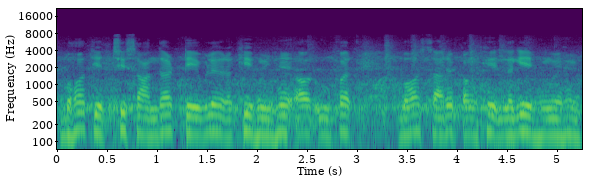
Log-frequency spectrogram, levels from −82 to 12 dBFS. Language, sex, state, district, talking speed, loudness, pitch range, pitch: Hindi, male, Madhya Pradesh, Katni, 180 wpm, -14 LUFS, 130-145 Hz, 140 Hz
